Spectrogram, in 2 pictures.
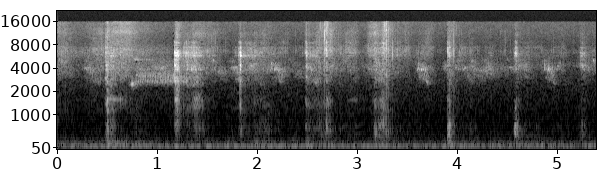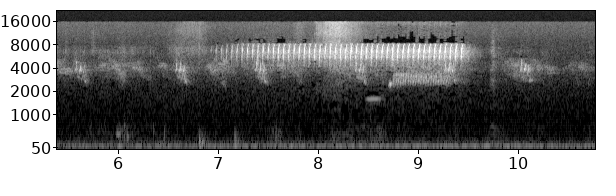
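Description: A bird's high, very rapid trill about seven seconds in, lasting about two and a half seconds, over scattered light clicks and scrapes from the soil.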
